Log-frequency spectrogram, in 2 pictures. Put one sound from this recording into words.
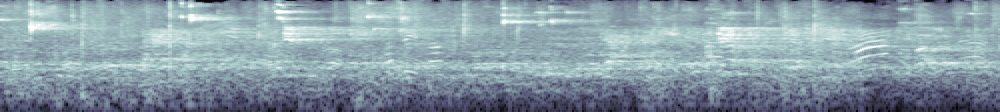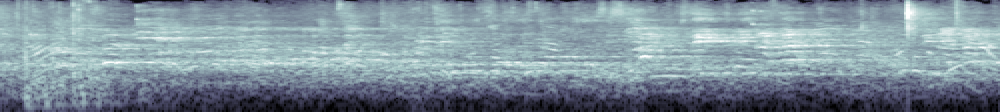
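A crowd of spectators chatters in an echoing indoor hall.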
